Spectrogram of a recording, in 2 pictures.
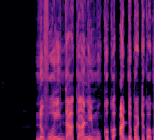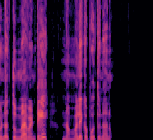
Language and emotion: Telugu, disgusted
